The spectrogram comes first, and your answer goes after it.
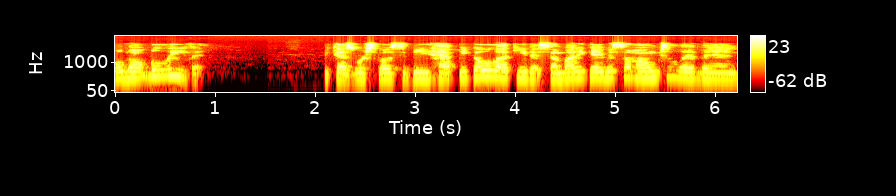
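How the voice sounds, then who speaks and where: A woman with a fairly low, somewhat breathy voice, ordinary pitch variation and a fairly quick pace. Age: 60s. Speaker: participant in a live social media debate. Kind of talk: casual group discussion.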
